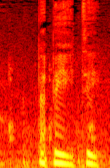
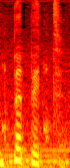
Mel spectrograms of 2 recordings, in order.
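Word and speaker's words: Papeete: Papéité, ou papette, comme le prononcent les vieux coloniaux.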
